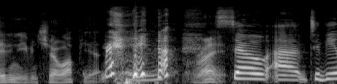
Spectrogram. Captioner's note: laughs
